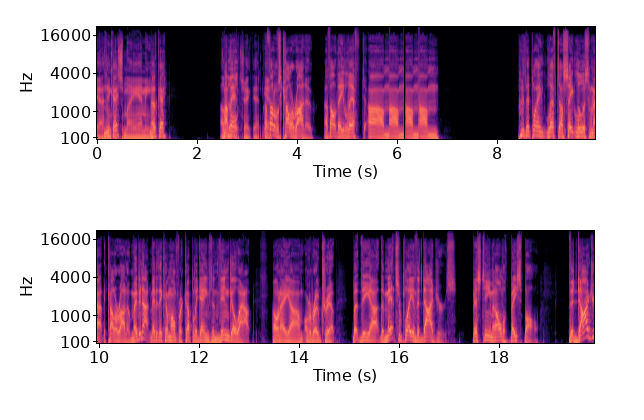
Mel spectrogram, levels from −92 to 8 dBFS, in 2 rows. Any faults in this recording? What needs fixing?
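CD stuck on one turn, 5.85 to 6.72 s: a scratch keeps knocking the laser back one track at the same spot on each revolution, so a 0.29 s slice of the speech plays three times in a row, with a brief mute at every jump. To prevent it, clean or replace the damaged disc and re-rip it with a secure, error-checking ripper before capture.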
